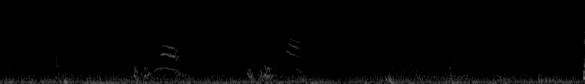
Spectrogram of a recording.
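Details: Domestic female cat Luxe makes two brief, soft meows about a second apart, each a quick up-and-down chirp, quiet against an indoor background hum.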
